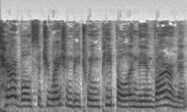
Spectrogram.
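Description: A woman speaks at a moderate pace with a fairly high pitch. Her intonation stays fairly even. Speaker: co-founder of a futurist project. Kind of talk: interview. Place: home room.

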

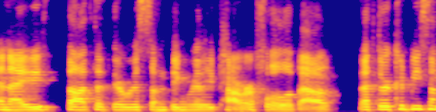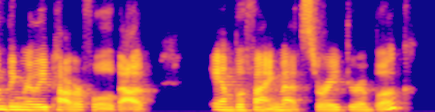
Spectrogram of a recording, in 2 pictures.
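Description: A bright, sharp tone at a very fast pace, with vocal fry, an American accent, monotone, flat intonation and a quiet background. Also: woman, medium pitch for a woman. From California. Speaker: writer and activist; guest. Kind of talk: interview. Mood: thoughtful, reflective. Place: home room. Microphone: video call.

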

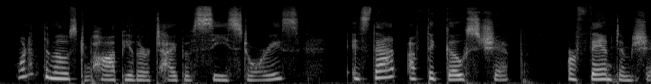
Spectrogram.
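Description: A plain, everyday voice from a woman, fairly high-pitched, with lively intonation at a fairly slow pace. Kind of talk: history podcast narration.

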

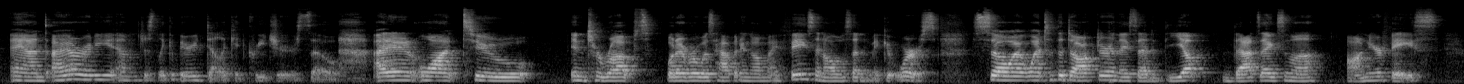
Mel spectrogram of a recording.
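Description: A woman speaks at a medium pitch and moderate pace with fairly even intonation. Room echo is audible. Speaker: lifestyle vlogger. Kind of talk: personal story vlog. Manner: casual and chatty. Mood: candid, expressive storytelling.

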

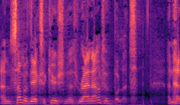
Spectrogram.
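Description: A man speaks with lively intonation and a fairly high pitch. Room echo can be heard around his voice.

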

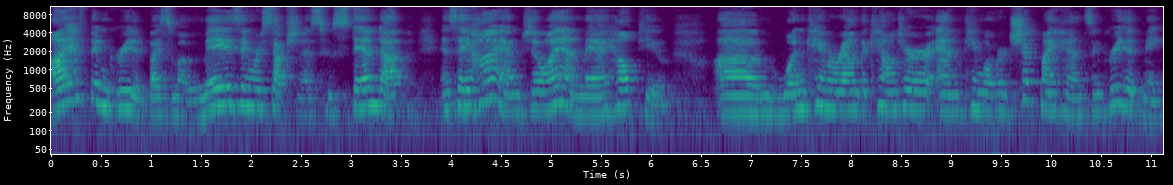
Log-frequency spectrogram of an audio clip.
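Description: Moderately paced speech from a woman, light background noise and audible room echo around her. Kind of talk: business advice talk to camera. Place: office.

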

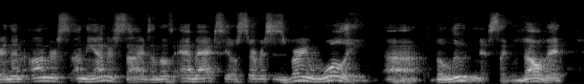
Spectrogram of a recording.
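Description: A man with a Chicago accent speaks at a moderate pace. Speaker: self-taught botanist and plant video maker. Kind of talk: lecture. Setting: video call. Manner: casual and profane.

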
